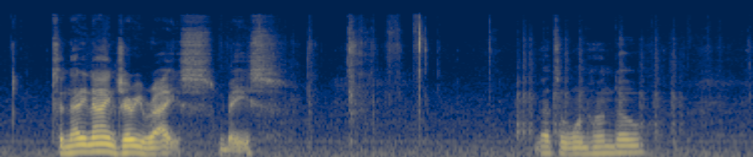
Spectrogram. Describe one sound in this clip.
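Trading cards slide and tap against each other as they are handled.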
